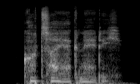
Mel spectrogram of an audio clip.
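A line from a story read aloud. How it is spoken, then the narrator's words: Woman whispering. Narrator (German): flüsterte sie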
